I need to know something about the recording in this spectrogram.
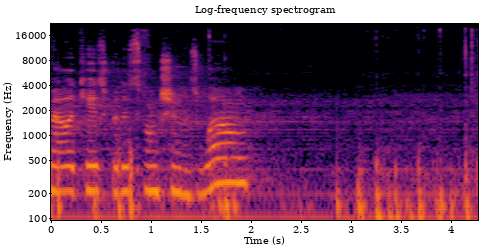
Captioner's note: typing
